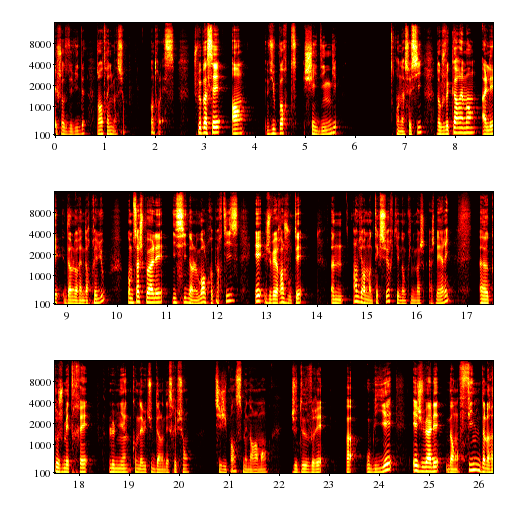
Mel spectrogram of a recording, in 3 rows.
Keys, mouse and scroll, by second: 0.2-1.7 middle drag, 1.7 ctrl+s, 4.3 click, 5.0-8.1 middle drag, 9.3 click, 11.6-20.6 drag, 21.9 middle click, 22.3-22.7 scroll up 3, 22.7-23.7 middle drag, 23.7 click, 25.6-26.2 drag.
